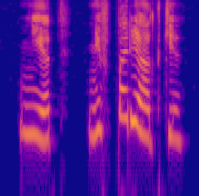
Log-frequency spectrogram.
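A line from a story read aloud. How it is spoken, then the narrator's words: Sobbing. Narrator (Russian): она зарыдала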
